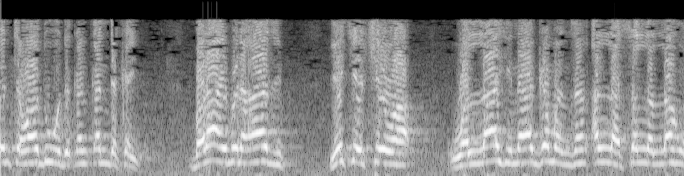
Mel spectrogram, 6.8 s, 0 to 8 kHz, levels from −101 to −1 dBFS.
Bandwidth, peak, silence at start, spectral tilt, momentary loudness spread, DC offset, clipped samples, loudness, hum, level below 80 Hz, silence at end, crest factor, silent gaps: 5.8 kHz; 0 dBFS; 0 s; -9 dB/octave; 8 LU; under 0.1%; under 0.1%; -10 LUFS; none; -40 dBFS; 0 s; 10 dB; none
